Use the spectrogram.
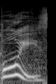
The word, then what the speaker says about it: buoys: Crabs, cataquacks, semi-submerged rocks, sand castles, deck chairs, buoys, coconuts, sailing boats. It's got it all. You say buoys? It's boys. It's how Americans say it.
